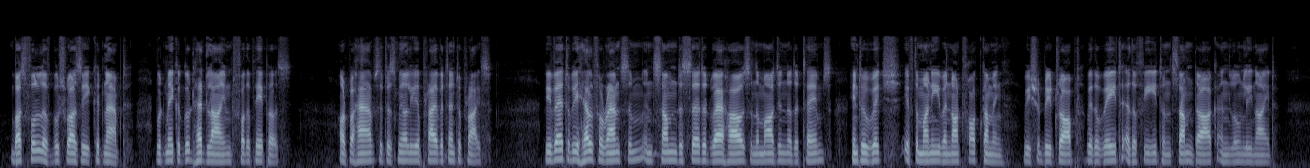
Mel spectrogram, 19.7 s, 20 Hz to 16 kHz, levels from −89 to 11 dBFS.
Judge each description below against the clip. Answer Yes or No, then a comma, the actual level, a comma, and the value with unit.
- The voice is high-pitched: No, low, 130 Hz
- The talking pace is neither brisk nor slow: Yes, average, 190 wpm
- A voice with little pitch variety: Yes, narrow, 1.7 semitones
